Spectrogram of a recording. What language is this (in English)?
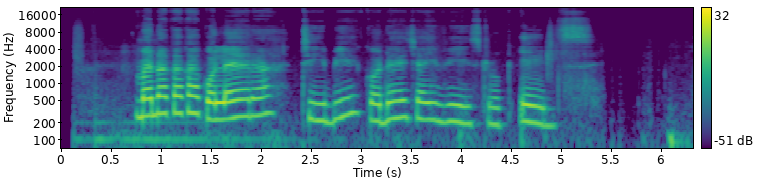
Luo (Kenya and Tanzania)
